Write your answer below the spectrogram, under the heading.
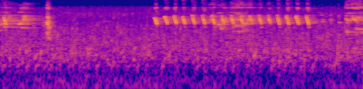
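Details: High, shrill songbird notes from a masteran recording of rough 'tembakan kasar' phrases for training kept birds. A couple of sharp chirps, a quick burst of about fifteen piercing repeated notes, then another harsh burst at the end.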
